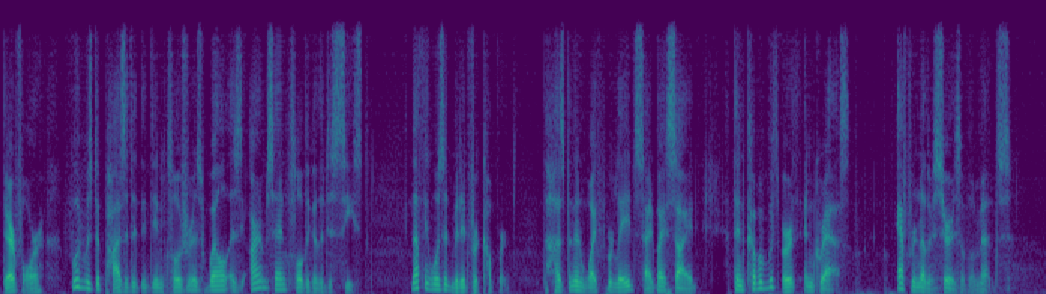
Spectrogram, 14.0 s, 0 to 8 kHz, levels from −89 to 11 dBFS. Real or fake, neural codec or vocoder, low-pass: fake; codec, 16 kHz, 0.7 kbps, FocalCodec; 7.2 kHz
